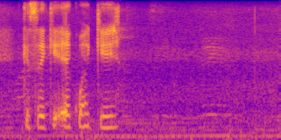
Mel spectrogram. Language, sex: Southern Sotho, female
